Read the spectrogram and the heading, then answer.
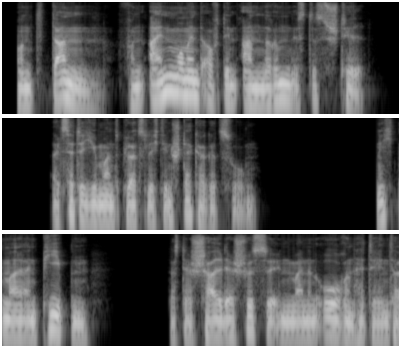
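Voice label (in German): Hörbuch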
